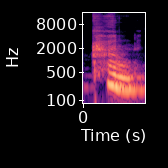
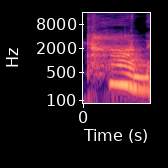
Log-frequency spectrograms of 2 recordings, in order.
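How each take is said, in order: First: The word is said with a reduced vowel. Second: The word is said with a full vowel. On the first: "kun is the weak form in a sentence" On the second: "Can is the strong form"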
